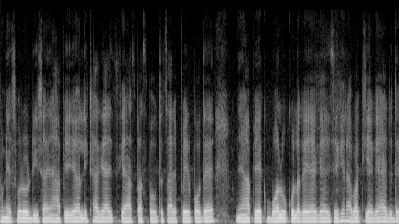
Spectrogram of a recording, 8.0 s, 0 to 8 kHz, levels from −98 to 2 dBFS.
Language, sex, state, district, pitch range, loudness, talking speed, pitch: Hindi, male, Odisha, Khordha, 110-115 Hz, -16 LUFS, 195 wpm, 115 Hz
